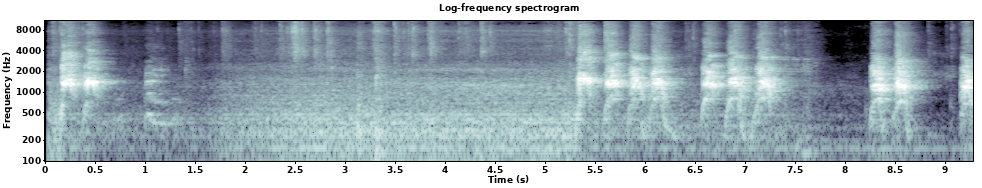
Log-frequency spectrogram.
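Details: Pomeranian barking at a vacuum cleaner indoors: a short burst of sharp, high yapping barks, then several seconds of steady droning machine noise, followed by rapid clusters of two to four yaps.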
